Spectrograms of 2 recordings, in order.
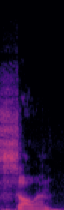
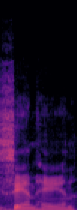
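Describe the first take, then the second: First: The name is said with its traditional Irish pronunciation. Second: The name is said the way TV shows say it. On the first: The speaker calls it right. "he says Samhain" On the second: The speaker calls it wrong. "he doesn't say Samhain like Ghostbusters or Supernatural do"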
